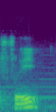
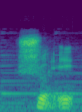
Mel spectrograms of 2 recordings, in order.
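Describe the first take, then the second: First: The syllable has a rising tone. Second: The syllable has a low dipping tone. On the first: It means who. "水是谁知道的水" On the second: It means water. "水是喝的water"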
